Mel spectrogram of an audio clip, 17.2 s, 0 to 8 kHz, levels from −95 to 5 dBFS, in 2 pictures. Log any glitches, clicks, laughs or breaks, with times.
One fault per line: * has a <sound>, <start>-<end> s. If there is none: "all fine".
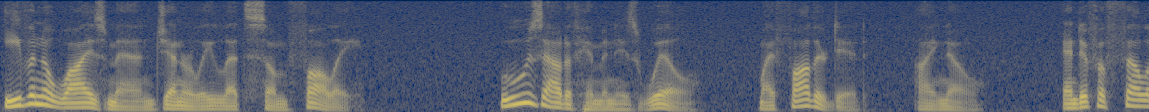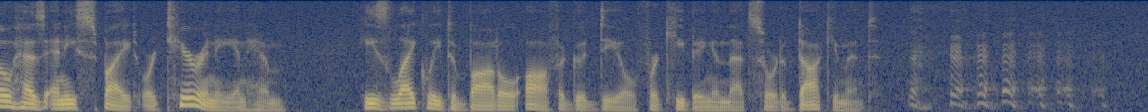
* has a laugh, 15.4-17.0 s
